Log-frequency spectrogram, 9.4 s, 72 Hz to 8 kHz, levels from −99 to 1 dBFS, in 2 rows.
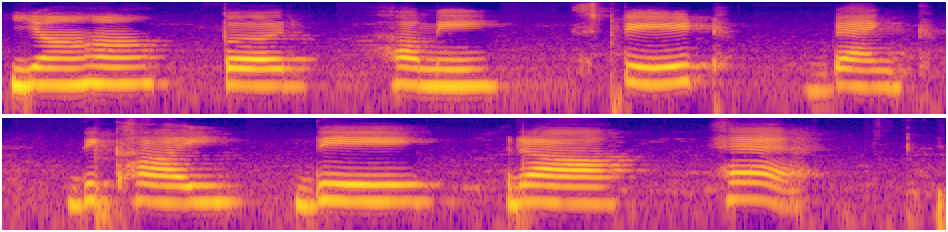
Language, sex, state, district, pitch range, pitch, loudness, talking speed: Hindi, male, Punjab, Fazilka, 235-255 Hz, 245 Hz, -13 LUFS, 55 wpm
